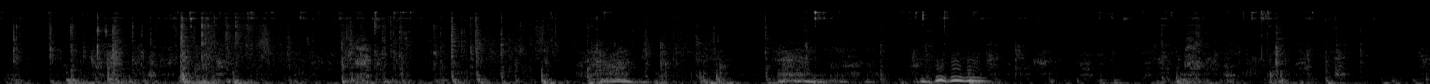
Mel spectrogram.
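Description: Two dogs play-fighting on a hardwood floor: a run of low growls, most of them in the middle and the loudest about nine seconds in, over scuffling and knocking of paws and bodies on the wood.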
